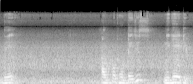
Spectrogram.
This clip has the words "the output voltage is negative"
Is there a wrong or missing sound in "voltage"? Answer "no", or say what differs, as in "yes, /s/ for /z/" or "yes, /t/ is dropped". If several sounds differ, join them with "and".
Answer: yes, /l/ is dropped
